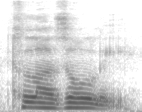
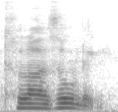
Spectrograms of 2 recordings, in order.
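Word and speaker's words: tlazolli: Now, if you look at the word, and it's going to sound like an Italian pasta dish, Tlazoli. Tlazoli, right?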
